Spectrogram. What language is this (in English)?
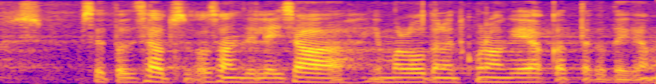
Estonian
